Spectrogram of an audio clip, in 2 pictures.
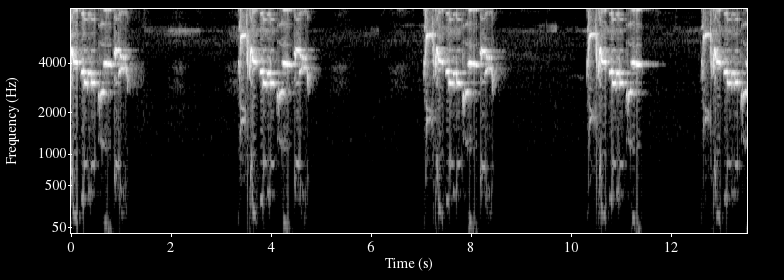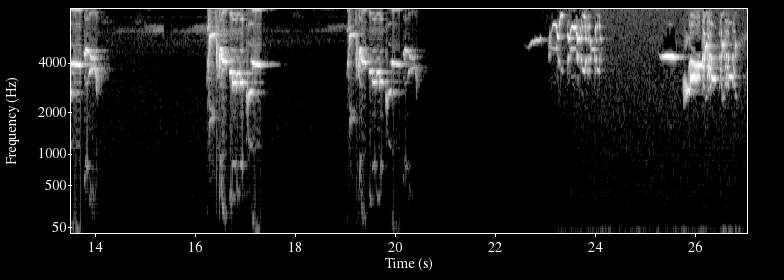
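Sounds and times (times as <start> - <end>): bird singing whistled notes: 0.0 - 2.6, 3.3 - 5.0, 7.0 - 8.7, 9.5 - 11.9, 12.6 - 14.3, 16.0 - 20.7, 22.6 - 24.2, 25.2 - 27.0.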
